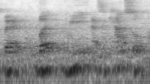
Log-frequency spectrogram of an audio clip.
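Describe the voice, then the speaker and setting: Halting man in a reverberant hall. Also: medium pitch, expressive. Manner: halting, repeats words, non-native phrasing. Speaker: mayor. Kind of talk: panel discussion remarks. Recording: long reverb, distant mic, crowd noise.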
